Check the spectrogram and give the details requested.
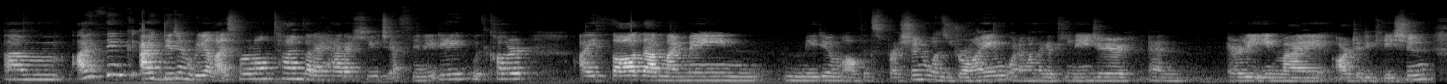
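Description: Woman, 30s, visual artist, reflective, filler-heavy, bright tone, roomy studio echo. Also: fairly low pitch, steady tone, measured pace, far from the mic, slight background noise. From Chile. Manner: thoughtful, soft-spoken, many "like" and "um" fillers. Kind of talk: documentary interview, reflective talk. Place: roomy painting studio, indoors. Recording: echoey studio room, off-mic.

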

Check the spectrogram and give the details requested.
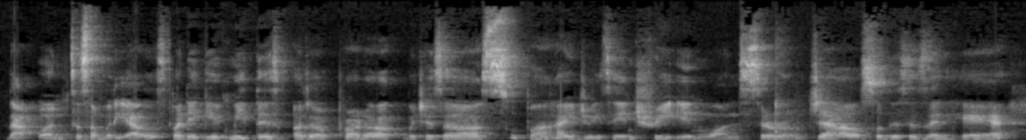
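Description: A woman's voice: fairly low pitch, normal speed, hardly any pauses. A woman in her thirties chatting casually to the camera as a lifestyle vlogger, talking straight to her viewers. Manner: chatty, addresses viewers as y'all. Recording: echoey room with faint hiss.

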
